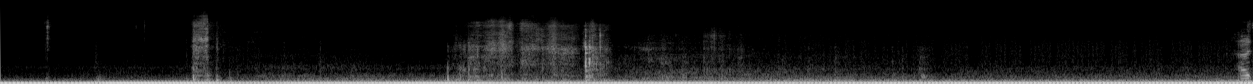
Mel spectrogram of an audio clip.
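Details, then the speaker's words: 2018 Subaru WRX heater/AC blower at its lowest setting after installing the OEM sound-fix cover and clips: a low, steady, smooth hum with no rattle or buzz. The annoying blower noise is greatly reduced. "that's greatly improved before thanks for joining today really easy mod takes away that annoying blower motor noise"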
